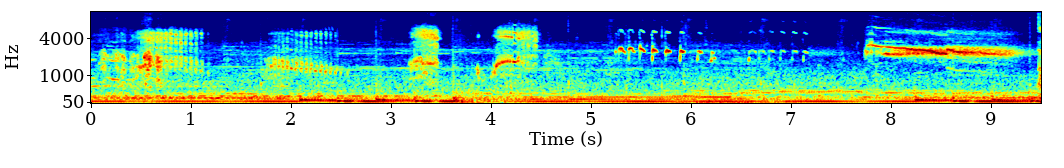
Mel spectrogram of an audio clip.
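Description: Scavenging birds squabbling over a carcass in a snowy Yellowstone winter, with harsh crow-like caws and honking calls in bursts over a steady low rumble.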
